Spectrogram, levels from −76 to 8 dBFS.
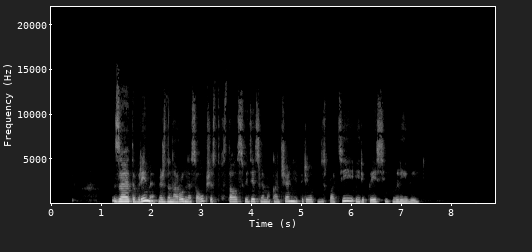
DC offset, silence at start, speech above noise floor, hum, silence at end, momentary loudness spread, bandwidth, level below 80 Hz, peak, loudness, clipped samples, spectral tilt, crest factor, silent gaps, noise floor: under 0.1%; 1.25 s; 63 dB; none; 1.55 s; 16 LU; 13.5 kHz; -70 dBFS; -2 dBFS; -18 LUFS; under 0.1%; -6 dB/octave; 18 dB; none; -81 dBFS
